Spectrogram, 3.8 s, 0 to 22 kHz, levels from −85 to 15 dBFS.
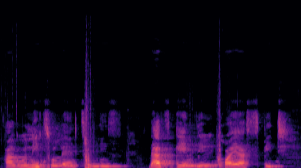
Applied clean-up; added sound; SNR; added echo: neural mask model RNNoise.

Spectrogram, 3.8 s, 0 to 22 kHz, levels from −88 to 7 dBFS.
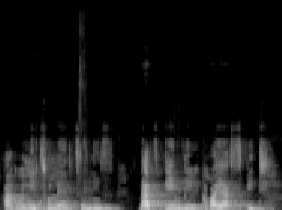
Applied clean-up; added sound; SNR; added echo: neural mask model Resemble Enhance denoiser.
